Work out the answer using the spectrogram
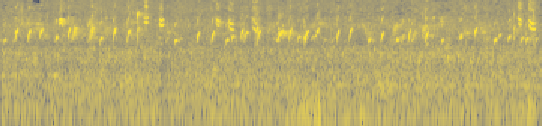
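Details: European goldfinch song, played to stimulate singing in birds kept by breeders: dense, rapid twittering of high, tinkling chirps, several voices overlapping continuously with no pauses, over a faint low background hum.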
